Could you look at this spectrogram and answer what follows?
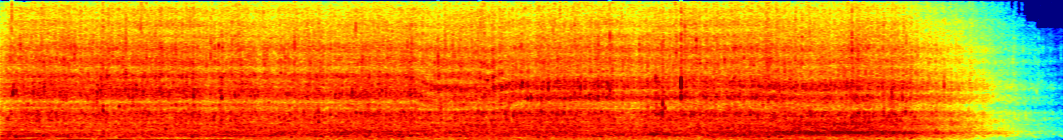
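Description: Steady rush of flowing water, fading out over the last couple of seconds.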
